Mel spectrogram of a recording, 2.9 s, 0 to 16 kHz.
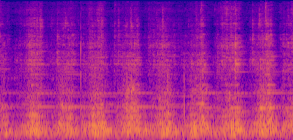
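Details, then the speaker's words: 2007 Chevy Suburban 4WD front hub bearing assembly, rotor off, hub turned by hand: rough gritty grinding pulsing about three times a second, with quarter- to half-inch wheel play; worn-out hub bearing. "making a whole lot of grinding noise in there. That means those bearings in there are gone."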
